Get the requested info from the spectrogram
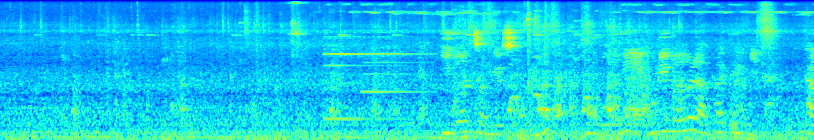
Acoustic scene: bus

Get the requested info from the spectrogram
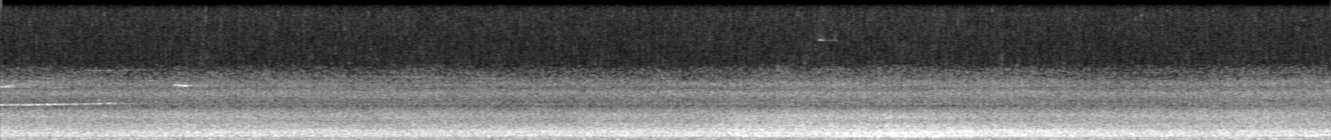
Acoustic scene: street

